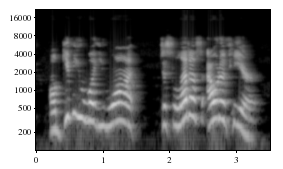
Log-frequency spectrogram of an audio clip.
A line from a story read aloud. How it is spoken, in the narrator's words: shouts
